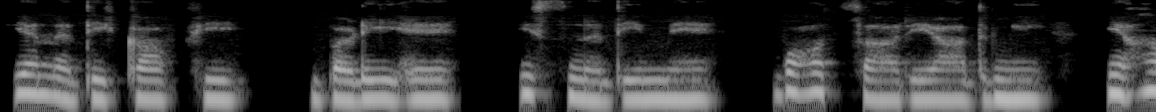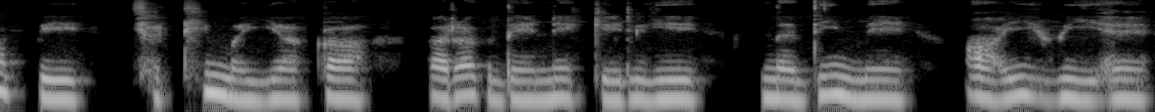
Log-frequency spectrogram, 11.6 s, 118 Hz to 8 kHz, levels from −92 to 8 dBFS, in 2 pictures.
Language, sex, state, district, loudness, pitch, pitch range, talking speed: Hindi, female, Bihar, Saran, -30 LUFS, 200 Hz, 195-215 Hz, 130 wpm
